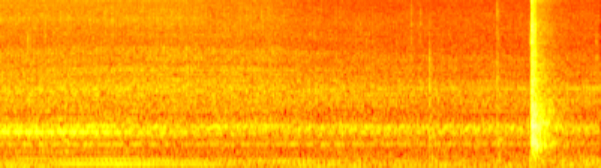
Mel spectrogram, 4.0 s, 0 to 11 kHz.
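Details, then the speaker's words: 2003 Mercedes-Benz V6 2500 cc after a full tune-up and engine calibration, with the AC on: a quiet, even idle hum with one sharp slam near the end. RPM rises briefly at start, then settles. Very smooth, normal idle. "Mesinnya halus banget. Ya, ini mesinnya hidup, AC-nya hidup, sehalus ini."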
